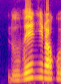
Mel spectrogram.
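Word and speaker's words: lumen: 자, 아까 처음에 이렇게 전구에서 나오는 것을 광속이라고 했고 LM, 루멘이라고 읽는다고 했습니다. 자, 이때 이 세기를 나타내는 것을 광도라고 했고 칸델라라고 읽는다고 했어요.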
